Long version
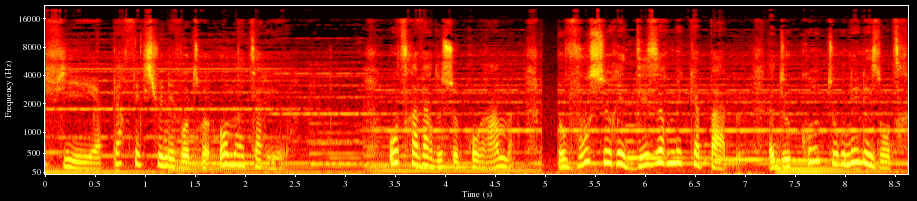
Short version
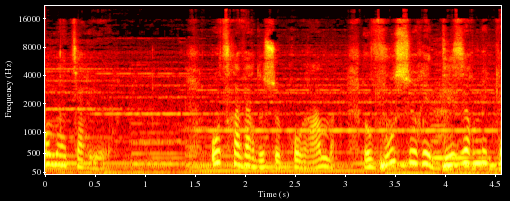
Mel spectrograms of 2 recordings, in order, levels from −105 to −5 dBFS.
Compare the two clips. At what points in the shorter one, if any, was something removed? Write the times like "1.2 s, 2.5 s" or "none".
3.0 s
